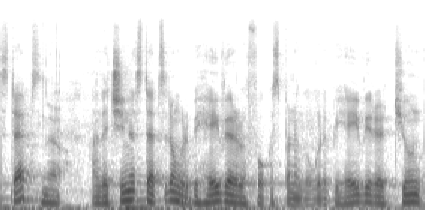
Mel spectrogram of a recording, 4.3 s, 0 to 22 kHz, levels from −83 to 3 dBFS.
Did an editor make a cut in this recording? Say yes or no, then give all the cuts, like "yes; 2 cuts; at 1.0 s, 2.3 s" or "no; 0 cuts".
no; 0 cuts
